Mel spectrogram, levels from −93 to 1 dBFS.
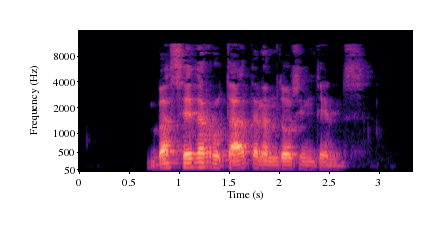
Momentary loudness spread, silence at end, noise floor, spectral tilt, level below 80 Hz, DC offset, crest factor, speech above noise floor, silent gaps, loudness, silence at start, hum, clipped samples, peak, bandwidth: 14 LU; 0.5 s; under -90 dBFS; -4.5 dB/octave; -64 dBFS; under 0.1%; 20 dB; over 69 dB; none; -21 LUFS; 0.7 s; none; under 0.1%; -4 dBFS; 11.5 kHz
